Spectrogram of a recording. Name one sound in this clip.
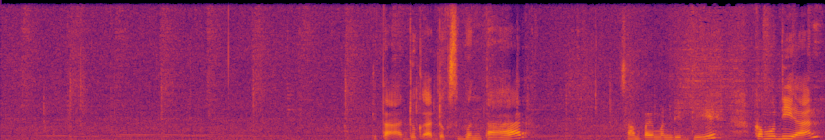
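A spatula scrapes a pan.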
